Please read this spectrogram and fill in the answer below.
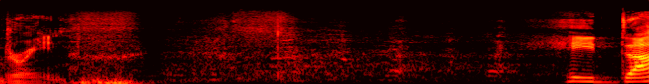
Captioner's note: audience laughing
